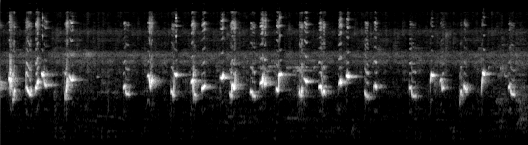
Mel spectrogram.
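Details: Morning song of a yellow-vented bulbul, a lure for other bulbuls: a lively stream of fluty chirps at a quick, slightly uneven rhythm, thinning to more widely spaced notes near the end.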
